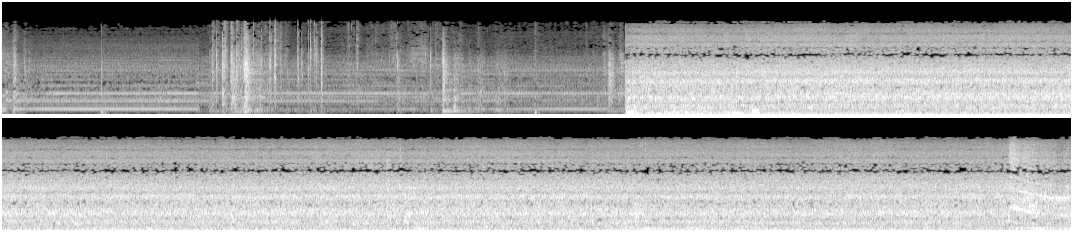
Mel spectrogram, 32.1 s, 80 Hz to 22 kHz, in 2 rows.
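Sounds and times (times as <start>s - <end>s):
log-processing machine running: 9.3s - 32.0s.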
